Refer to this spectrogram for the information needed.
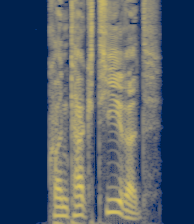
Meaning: second-person plural subjunctive I of kontaktieren
- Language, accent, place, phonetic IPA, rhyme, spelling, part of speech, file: German, Germany, Berlin, [kɔntakˈtiːʁət], -iːʁət, kontaktieret, verb, De-kontaktieret.ogg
